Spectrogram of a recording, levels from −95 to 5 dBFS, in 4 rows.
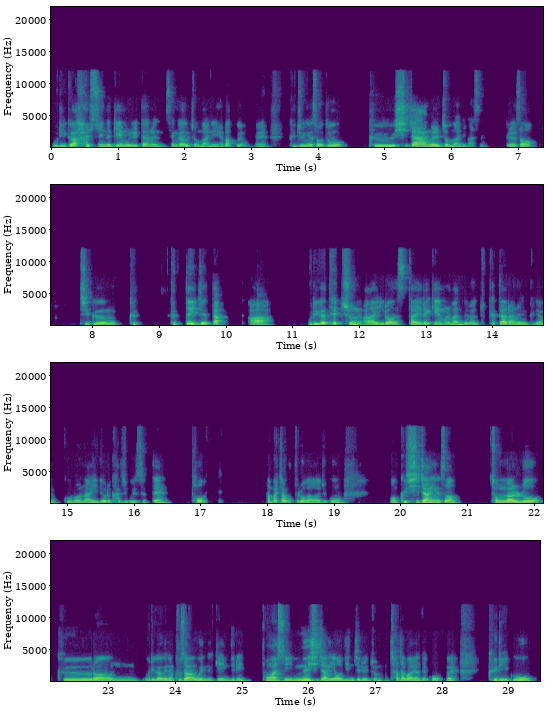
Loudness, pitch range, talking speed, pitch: -21 LUFS, 125-185 Hz, 305 characters per minute, 150 Hz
